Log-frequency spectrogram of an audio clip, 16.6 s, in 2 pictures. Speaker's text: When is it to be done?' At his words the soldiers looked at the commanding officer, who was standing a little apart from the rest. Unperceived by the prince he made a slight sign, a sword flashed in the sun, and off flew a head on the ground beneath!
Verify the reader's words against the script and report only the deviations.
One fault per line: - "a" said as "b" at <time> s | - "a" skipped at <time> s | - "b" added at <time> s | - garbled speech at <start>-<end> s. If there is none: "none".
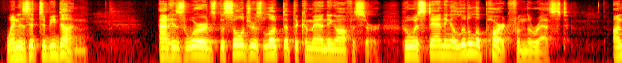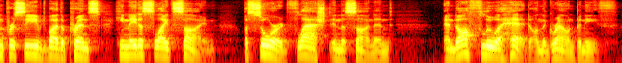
- "and" added at 14.2 s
